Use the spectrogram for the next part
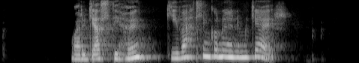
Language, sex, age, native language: Icelandic, female, 20-29, Icelandic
